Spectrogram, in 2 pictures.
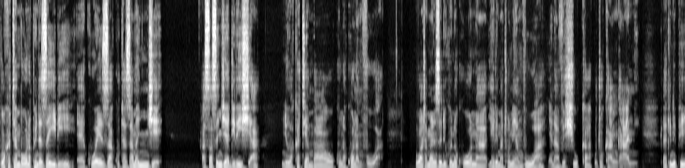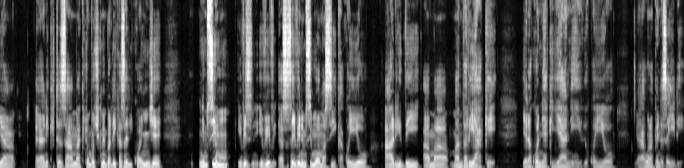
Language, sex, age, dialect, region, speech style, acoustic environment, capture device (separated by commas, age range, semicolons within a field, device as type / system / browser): Swahili, male, 25-34, Tanzania - Dar es Salaam, Tanzania, excited; focused; happy, silence, mobile / Linux / Chrome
